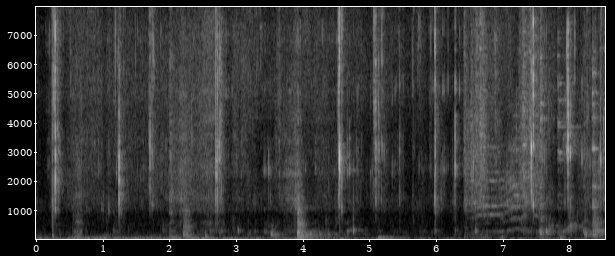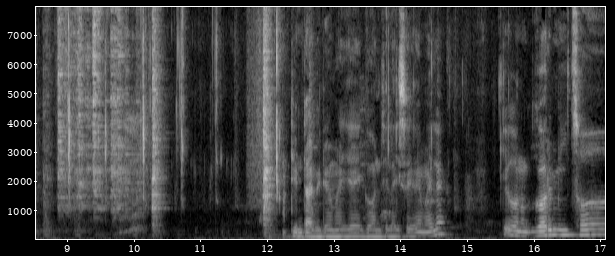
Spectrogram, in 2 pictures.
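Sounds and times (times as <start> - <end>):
chewing food: 0.0 - 12.3
wet mouth clicks and smacks: 4.4 - 6.4.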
